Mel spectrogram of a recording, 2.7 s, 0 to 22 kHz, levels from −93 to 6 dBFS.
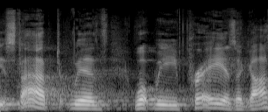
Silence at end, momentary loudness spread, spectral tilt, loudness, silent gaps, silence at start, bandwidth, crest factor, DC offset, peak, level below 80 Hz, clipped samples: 0 s; 4 LU; -5.5 dB/octave; -24 LUFS; none; 0 s; 15.5 kHz; 14 dB; under 0.1%; -8 dBFS; -76 dBFS; under 0.1%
